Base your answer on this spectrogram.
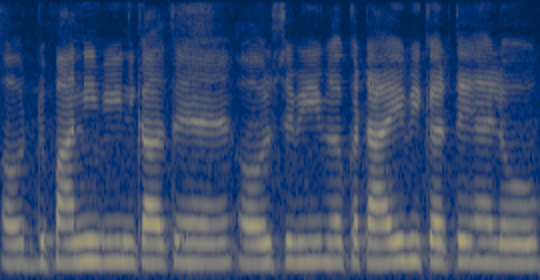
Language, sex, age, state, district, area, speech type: Hindi, female, 30-45, Uttar Pradesh, Ghazipur, rural, spontaneous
